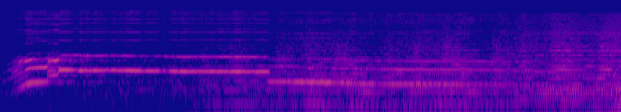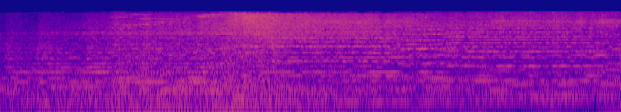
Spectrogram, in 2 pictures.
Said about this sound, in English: But Balto sees the aurora that Jenny set for him, and he wolf howls, and this Paul Revere's everyone awake.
